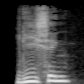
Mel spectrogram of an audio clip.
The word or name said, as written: leasing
